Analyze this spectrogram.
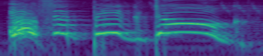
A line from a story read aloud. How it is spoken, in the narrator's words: the birds shout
